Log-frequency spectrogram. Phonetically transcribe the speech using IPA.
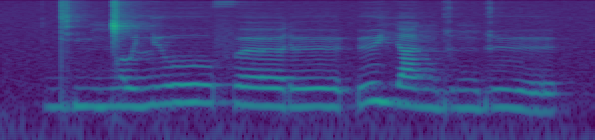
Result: dʲønʲŋ͡ǀolʲoːfœː ɾøːʔʏ jaŋɡʏŋɡʏː

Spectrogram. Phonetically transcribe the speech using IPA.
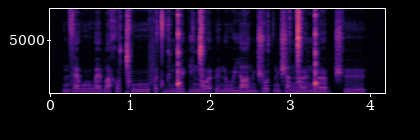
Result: nzɛwuwɛba xoǀʰuːfət ɡɨŋ͡ǃɨpʲəŋ͡ǀoə̯ ʔɨnuːja nd͡ʒotnd͡ʒa ŋ͡ǀəːŋ͡ǃəːb t͡ʃʰɨ

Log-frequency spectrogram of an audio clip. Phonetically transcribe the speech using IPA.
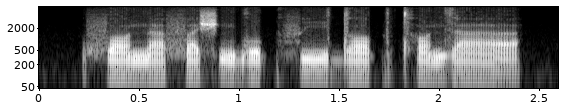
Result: fɒnafaʃ ŋɡokfiː dɒːktʰɒnzaː

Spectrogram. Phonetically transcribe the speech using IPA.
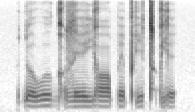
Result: ɗʊ wuɡɔ̰ zɪːjɔːpe pʼitʼɔ̰jɪ

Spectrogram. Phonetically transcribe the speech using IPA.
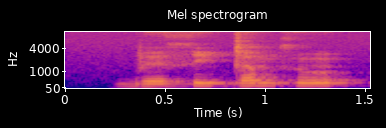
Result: bɘθi ɡɐmθũ

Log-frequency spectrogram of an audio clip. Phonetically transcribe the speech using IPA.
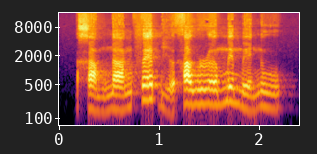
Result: xa˨˩m na˨˩˦ŋ fɛ˧˥ ɓi˨˩˨ə̯ha˧wɹəː˧ me˧me˨˩ nu˨˩

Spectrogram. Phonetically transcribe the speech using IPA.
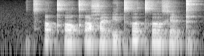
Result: t͡sʼɛqʼuqʼɪ ħɛʔɪt̪ʰʌ t̪ʰʌxɛʈ

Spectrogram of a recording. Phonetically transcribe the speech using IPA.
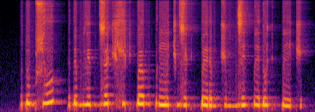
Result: ɗubɕʊ | ɗɪblʲœbd͡zœt͡ʃ xʲet͡ʃk͡pœb k͡pɪŋ͡mit͡ʃd͡zʏt͡ʃ k͡peɾebt͡ʃʏbd͡zi k͡piɗut͡ʃ k͡pit͡ʃ

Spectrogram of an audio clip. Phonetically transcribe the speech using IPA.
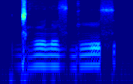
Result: ɡ͡ǁəːləzɡʏs

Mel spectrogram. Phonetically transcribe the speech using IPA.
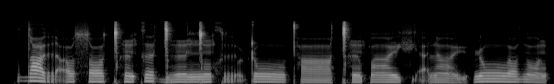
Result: dˤorɑ̰u̯ sˤoǀʰə̃ kəɡ͡ǀə̃ː ŋ͡ǀõxro̰ʈoːt̪ʰɑː ǀʰə̃pɑ̃ːy̯ fʲa̰lɑ̃y̯ | ɳoːðˤõ

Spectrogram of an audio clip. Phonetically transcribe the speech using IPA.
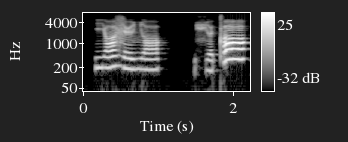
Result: jɔ˩˧zø˩ʎɔː˩ | çɵ˩ tʼɔː˥

